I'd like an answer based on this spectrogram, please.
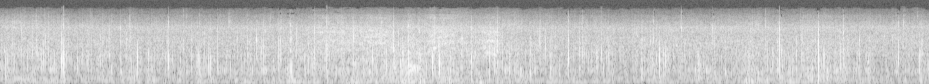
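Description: Light rain pattering on the water and bankside grass: a faint, even hiss dotted with many small, irregular drop ticks.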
